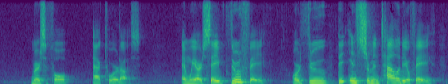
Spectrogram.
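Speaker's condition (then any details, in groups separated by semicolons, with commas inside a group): No condition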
